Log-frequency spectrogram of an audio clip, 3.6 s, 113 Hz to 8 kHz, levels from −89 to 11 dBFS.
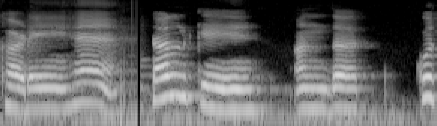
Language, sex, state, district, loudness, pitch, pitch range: Hindi, female, Punjab, Fazilka, -15 LUFS, 210 Hz, 200-250 Hz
